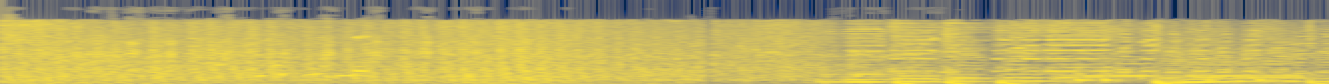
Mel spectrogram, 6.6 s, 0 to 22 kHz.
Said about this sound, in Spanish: ¿500 balazos? Armas automáticas Pecheras portaban y de cuerno las ráfagas.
